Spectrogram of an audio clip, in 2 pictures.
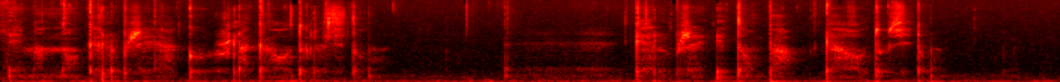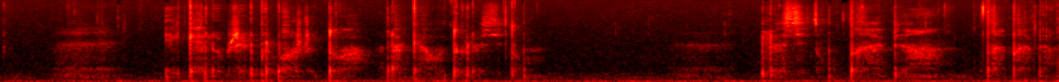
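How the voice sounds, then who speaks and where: Female ASMR performer as a doctor: bright, sharp whisper, patient and gentle, repeats instructions softly. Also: moderate pace, pauses often. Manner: patient, gentle repetition of questions and reassurance. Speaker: ASMR roleplayer playing a doctor. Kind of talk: whispered ASMR medical check-up roleplay.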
